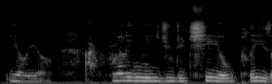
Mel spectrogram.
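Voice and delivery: whispered, low please to calm her; calm her down in a hushed voice; soft plea. Retold or imitated. Pleading with Yo-Yo to calm down.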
